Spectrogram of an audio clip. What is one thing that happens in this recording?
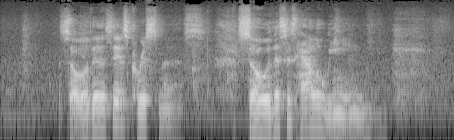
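A middle-aged man speaks with animation up close.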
